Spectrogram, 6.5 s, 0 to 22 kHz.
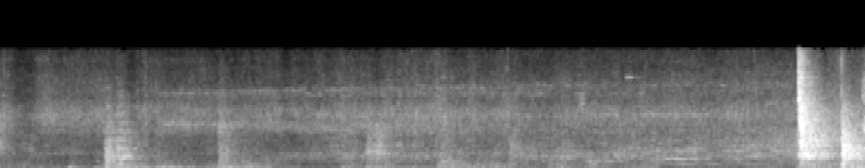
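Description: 3 lb combat robots in the arena: a few sharp knocks of the bots hitting and scraping in the first half, then a steady whine from a spinning weapon through the second half.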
